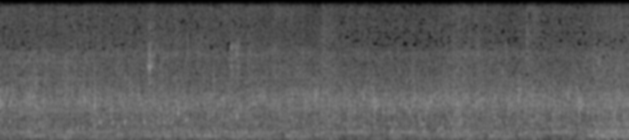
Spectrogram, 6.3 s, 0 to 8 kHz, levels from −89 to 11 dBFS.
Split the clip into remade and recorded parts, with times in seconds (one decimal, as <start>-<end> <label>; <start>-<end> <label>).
0.0-2.5 recorded; 2.5-3.4 remade; 3.4-6.3 recorded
